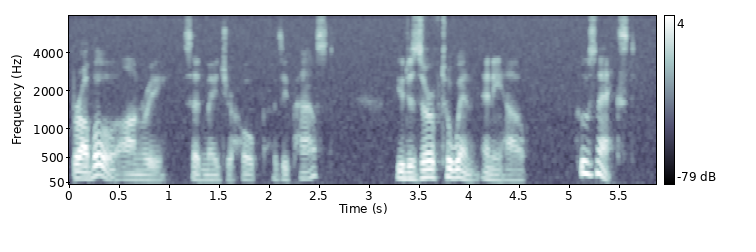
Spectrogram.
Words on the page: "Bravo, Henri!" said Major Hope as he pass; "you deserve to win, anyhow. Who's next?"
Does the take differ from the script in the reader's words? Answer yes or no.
yes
